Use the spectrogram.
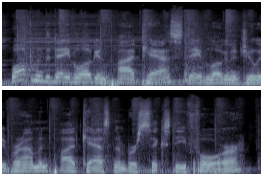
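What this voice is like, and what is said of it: Hoarse, raspy worn-out voice. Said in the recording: “I've lost my voice a little bit. I think I was yelling at the TV so loud this weekend that I'm a bit compromised... you sound like you've been drinking whiskey and smoking Marlborettes”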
